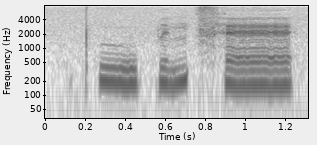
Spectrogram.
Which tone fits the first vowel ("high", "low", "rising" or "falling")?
low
